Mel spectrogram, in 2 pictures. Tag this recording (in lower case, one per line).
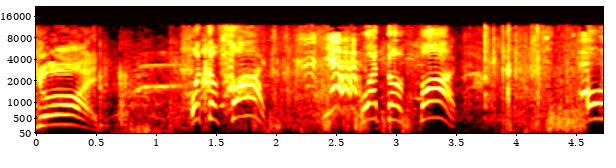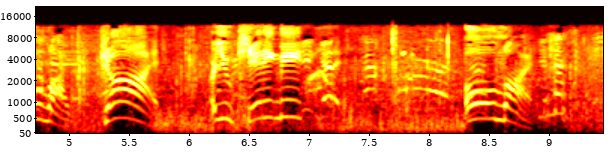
skateboard
speech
